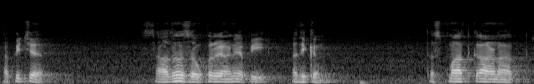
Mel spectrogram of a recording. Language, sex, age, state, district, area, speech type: Sanskrit, male, 60+, Karnataka, Dharwad, rural, spontaneous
